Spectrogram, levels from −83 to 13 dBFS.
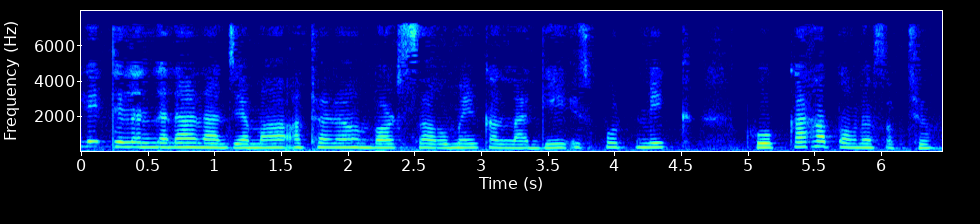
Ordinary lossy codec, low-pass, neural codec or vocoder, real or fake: MP3, 32 kbps; 7.2 kHz; codec, 16 kHz, 1.1 kbps, Voila-Tokenizer; fake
